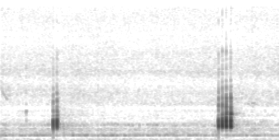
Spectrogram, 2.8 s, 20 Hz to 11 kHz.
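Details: Male forest green tree frog (Rhacophorus arboreus) croaking with throat vocal sac at a hillside pond shore in Japan, early June 2021, around 18:10, claiming territory and attracting females: two short clucking bursts about one and a half seconds apart over faint background hiss.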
